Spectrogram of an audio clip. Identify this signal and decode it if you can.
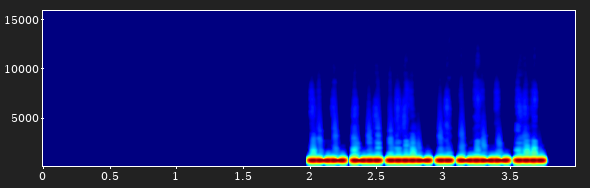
Morse code, heard as a keyed tone, about 46 wpm, 700 Hz. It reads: WD4IYH
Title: USA Call Signs - 6 Characters - 45wpm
